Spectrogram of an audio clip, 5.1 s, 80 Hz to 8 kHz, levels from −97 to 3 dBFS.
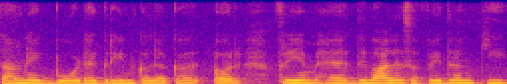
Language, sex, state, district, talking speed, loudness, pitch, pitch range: Hindi, female, Uttar Pradesh, Muzaffarnagar, 175 wpm, -14 LUFS, 225 Hz, 220-235 Hz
